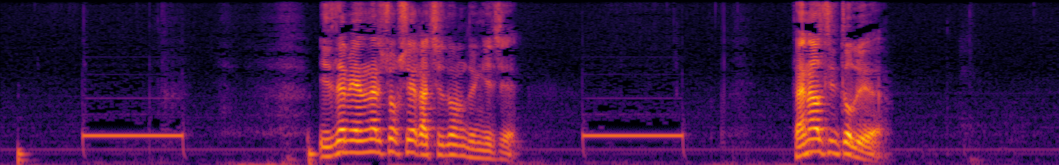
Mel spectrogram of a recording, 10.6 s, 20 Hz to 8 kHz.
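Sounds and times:
telephone busy signal: 0.8s - 1.9s, 5.8s - 6.8s
speech: 3.2s - 5.3s, 7.9s - 8.9s.

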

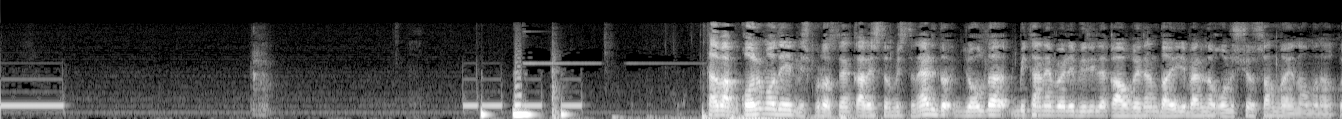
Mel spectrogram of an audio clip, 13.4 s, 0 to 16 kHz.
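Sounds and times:
phone hang-up busy tone beeps: 0.0s - 0.6s, 4.6s - 6.4s
speech: 5.1s - 5.4s, 7.1s - 13.4s.

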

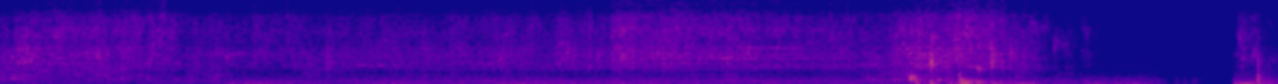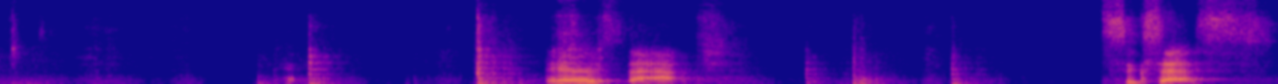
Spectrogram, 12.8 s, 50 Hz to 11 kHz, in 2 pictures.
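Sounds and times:
running tap water splashing as a small item is rinsed: 0.0s - 5.6s
speech: 9.2s - 10.1s, 12.0s - 12.6s.

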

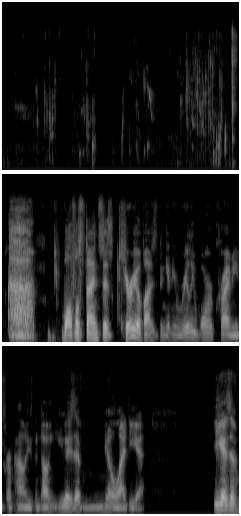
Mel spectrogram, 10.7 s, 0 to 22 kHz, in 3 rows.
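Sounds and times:
person drinking water: 0.0s - 4.5s
speech: 4.5s - 9.3s, 10.3s - 10.6s.

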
